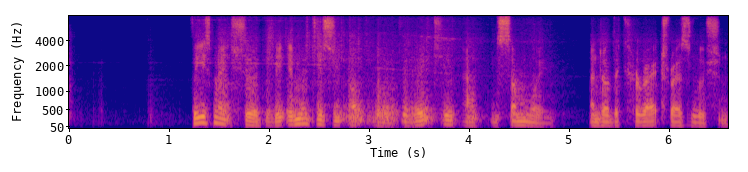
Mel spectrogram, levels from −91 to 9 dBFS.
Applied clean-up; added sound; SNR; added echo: neural mask model RNNoise.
